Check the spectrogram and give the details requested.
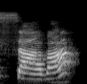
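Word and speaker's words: ça va: is not bn okay like i just said not all the alphabets are pronounced so it is sava and then for thank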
